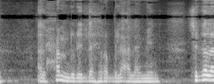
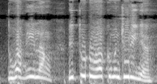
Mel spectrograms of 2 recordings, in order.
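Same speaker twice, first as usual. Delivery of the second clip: loud, high panicked cry; panicked thief; 12 semitones higher, 8 dB louder than usual. Retold or imitated. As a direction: blurt it out in terror. Frightened thief tells brother. (pencuri panik berteriak kepada abangnya)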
